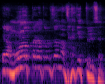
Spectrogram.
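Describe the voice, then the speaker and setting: A man's voice: sits high, fast, echoey room, long reverb tail, a little hiss or hum, poor audio. A middle-aged man preaching a waz sermon, calling on the crowd to answer and asking them for donations. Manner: lively, calls on the crowd to answer and raise hands; appeals for donations, blesses each gift.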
